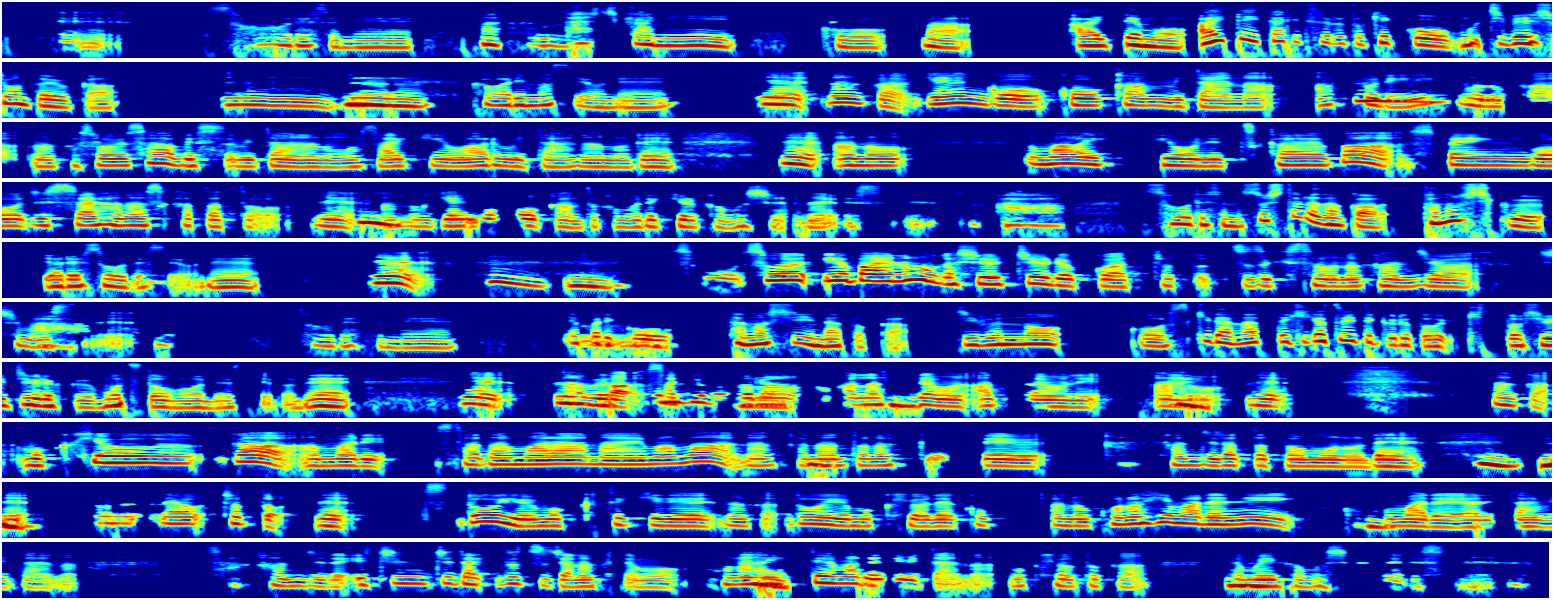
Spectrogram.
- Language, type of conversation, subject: Japanese, advice, どうすれば集中力を取り戻して日常を乗り切れますか？
- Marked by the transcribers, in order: other background noise; other noise; tapping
